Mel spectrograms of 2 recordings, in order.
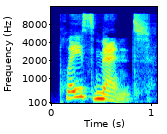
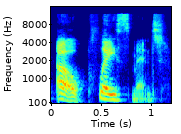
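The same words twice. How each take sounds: First: Placement joined up but with a full "MENT"; unnatural phonetic reading. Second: "Oh, placement" with a reduced "mint" ending; easy natural pronunciation. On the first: Shown as a demonstration. Student reading by phonics, placement as an unnatural "place-ment". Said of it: "that doesn't sound natural". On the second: Acted. Students recognizing the word, placement in its natural "place-mint" form. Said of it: "it's easier to say".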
